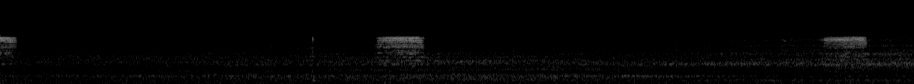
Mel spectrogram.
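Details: Barn owl nest, 3:59 AM, 3 November 2015, with owlets being fed a big mouse the male delivered. A few scattered, harsh hissing bursts are separated by long quiet gaps, with a faint click between them.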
